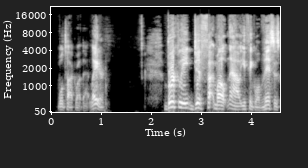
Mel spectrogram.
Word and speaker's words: Berkeley: And we get names like George Berkeley. I've also heard it sometimes pronounced Barclay.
